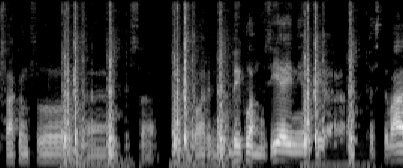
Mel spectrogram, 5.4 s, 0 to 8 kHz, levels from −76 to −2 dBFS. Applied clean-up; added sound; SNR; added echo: classical method spectral subtraction.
